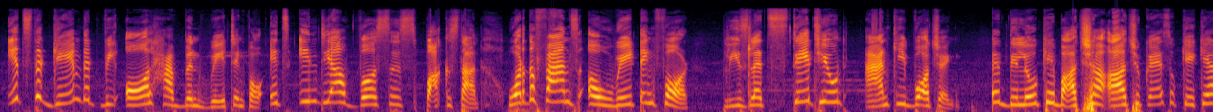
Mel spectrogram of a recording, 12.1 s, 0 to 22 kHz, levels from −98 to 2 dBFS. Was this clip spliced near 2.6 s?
no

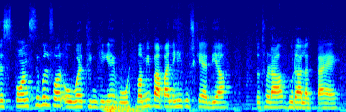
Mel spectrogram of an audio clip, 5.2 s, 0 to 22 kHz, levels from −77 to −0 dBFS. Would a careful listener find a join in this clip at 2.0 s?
yes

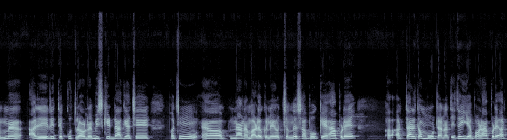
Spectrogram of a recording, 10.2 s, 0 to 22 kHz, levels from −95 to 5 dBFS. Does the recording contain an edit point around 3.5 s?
yes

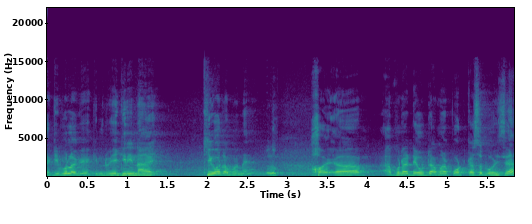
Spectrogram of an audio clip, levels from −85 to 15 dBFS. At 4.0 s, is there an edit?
no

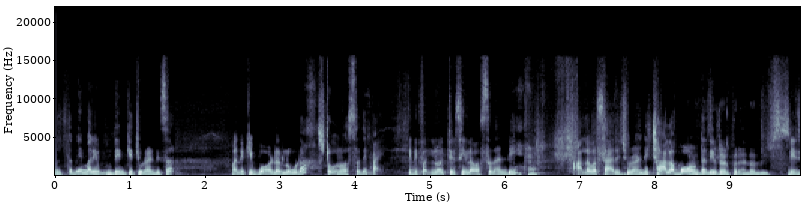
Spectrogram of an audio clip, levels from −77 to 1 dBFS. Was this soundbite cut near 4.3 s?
yes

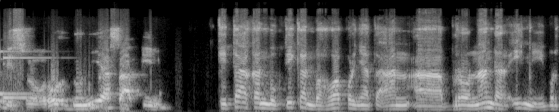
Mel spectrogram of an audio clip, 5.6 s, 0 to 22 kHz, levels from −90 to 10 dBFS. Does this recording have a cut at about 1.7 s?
yes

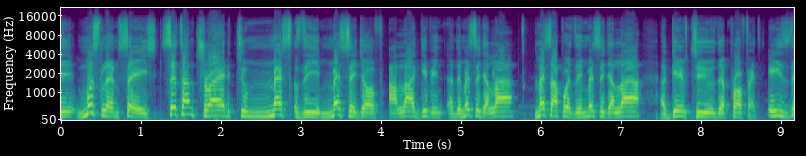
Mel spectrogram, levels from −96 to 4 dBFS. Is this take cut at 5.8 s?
yes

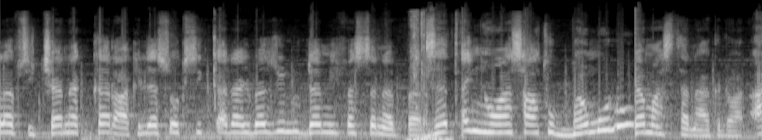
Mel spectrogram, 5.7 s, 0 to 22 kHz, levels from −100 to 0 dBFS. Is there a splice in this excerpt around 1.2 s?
no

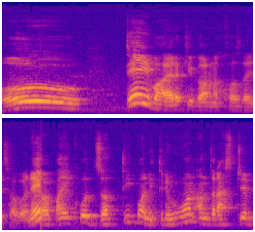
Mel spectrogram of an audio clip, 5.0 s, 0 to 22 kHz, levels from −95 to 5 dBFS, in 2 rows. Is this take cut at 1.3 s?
no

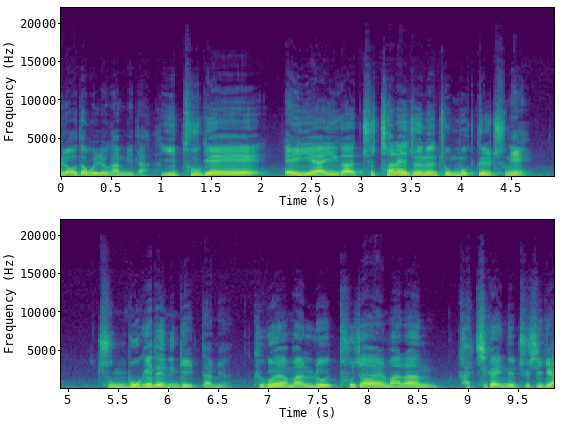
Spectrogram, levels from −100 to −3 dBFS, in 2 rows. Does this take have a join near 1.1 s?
yes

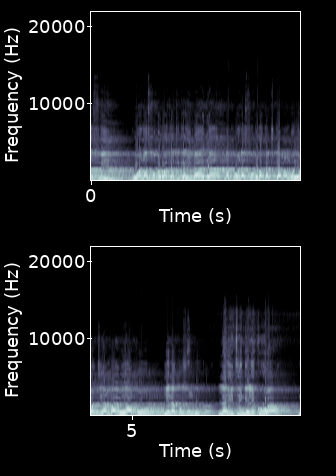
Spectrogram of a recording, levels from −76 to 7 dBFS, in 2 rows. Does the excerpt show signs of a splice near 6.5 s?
yes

